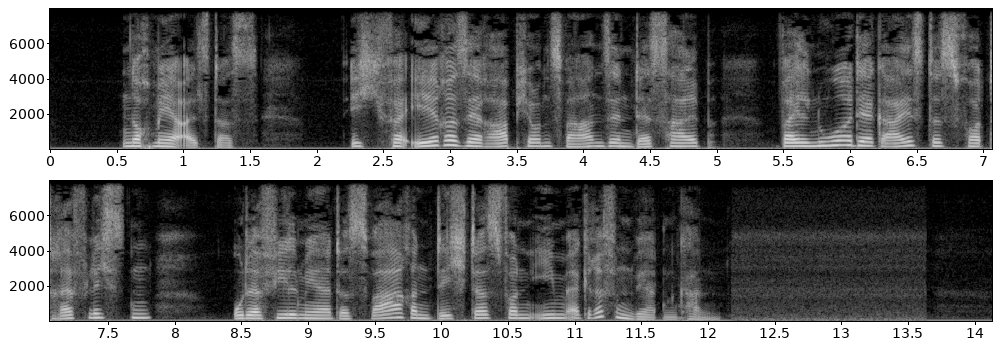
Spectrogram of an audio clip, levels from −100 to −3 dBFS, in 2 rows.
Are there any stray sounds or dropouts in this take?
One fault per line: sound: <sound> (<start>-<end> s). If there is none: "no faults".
no faults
